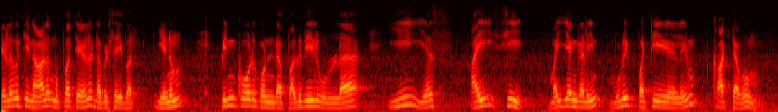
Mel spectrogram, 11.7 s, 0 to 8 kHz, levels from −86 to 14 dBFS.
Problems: none marked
